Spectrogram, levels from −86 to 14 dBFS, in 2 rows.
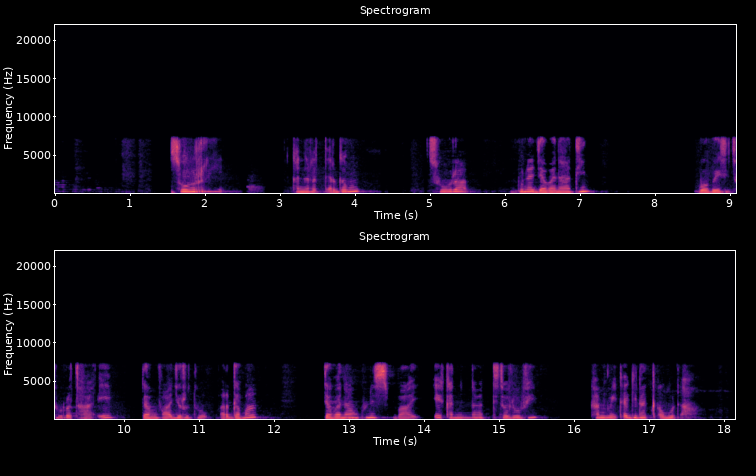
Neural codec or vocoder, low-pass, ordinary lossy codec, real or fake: none; 7.2 kHz; MP3, 96 kbps; real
